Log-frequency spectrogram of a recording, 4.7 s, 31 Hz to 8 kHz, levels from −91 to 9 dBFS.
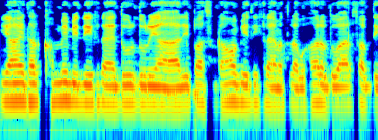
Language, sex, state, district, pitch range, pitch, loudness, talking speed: Hindi, male, Uttar Pradesh, Ghazipur, 125-140 Hz, 135 Hz, -15 LUFS, 255 wpm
